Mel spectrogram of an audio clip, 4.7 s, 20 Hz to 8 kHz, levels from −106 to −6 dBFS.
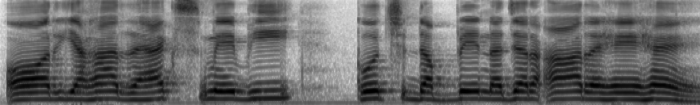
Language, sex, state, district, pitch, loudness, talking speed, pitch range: Hindi, male, Haryana, Jhajjar, 200 Hz, -12 LUFS, 140 wpm, 190-210 Hz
